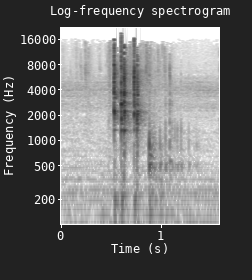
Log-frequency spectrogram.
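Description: Dice rolled on a table during a tabletop role-playing game give a quick burst of rattling clicks and clacks over about half a second, then settle into quiet.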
